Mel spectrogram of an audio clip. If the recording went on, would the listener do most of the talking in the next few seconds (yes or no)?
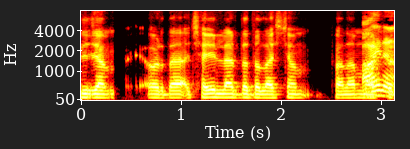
yes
